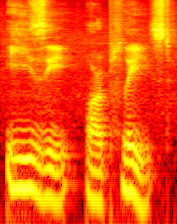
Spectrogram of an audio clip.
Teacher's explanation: I produce what is called a high front vowel E. Linguists also call this vowel the fleece vowel.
